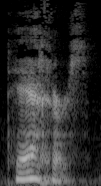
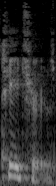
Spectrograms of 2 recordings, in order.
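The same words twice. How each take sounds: First: The middle consonant is a hard 'k' sound. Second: The middle consonant is a 'ch' sound. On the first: The speaker calls it wrong. "Let's sound out the word. T E A K E R S" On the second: The speaker calls it right. "It's teachers because the C and H are from a completely different language where they use C and H to make ch"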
